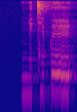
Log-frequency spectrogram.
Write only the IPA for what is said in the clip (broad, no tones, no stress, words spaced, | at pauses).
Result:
ŋitʲə pe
